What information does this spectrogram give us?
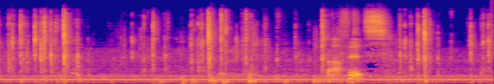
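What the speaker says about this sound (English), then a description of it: "I can't type and talk at the same time" Rapid clicking of fingers typing on a computer keyboard, close and steady in uneven bursts, with a person talking over it and a steady low hum underneath.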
